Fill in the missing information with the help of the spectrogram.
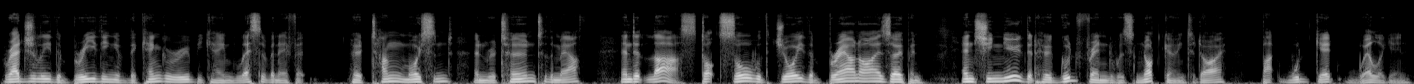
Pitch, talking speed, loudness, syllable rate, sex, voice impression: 110 Hz, 200 wpm, -19 LUFS, 5.0 syllables/s, male, very masculine, very middle-aged, very thick, tensed, powerful, slightly bright, slightly soft, slightly muffled, fluent, very cool, very intellectual, slightly refreshing, very sincere, very calm, very mature, very friendly, very reassuring, very unique, elegant, wild, slightly sweet, lively, kind, slightly intense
